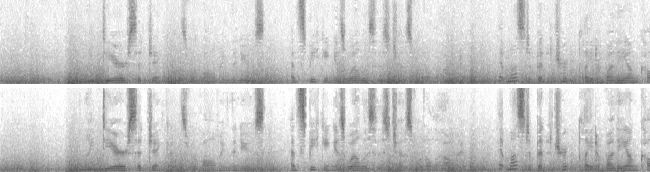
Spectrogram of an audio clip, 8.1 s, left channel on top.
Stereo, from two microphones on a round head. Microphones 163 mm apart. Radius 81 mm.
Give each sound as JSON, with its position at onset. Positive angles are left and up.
{"t": 1.0, "sound": "a woman speaking", "side_deg": -45}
